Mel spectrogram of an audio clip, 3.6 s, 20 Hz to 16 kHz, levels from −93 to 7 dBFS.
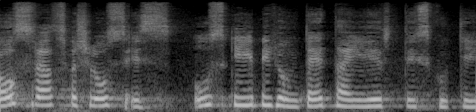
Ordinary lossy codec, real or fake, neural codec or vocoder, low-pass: AAC, 48 kbps; fake; codec, 44.1 kHz, 2.6 kbps, DAC; 14.4 kHz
